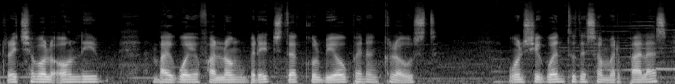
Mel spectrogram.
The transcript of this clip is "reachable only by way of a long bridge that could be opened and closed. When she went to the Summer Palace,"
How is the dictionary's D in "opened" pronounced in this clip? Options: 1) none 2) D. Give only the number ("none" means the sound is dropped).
1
